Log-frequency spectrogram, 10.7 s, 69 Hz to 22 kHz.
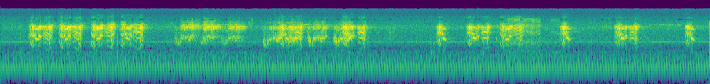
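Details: Giant kingfisher preening after a dip, King's Camp, 2 April 2024, on a live camera. Harsh rasping calls come in quick pairs and triplets, then become more widely spaced single notes, over a faint steady whine.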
